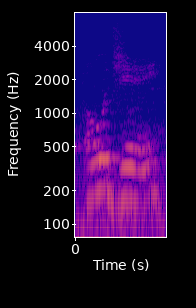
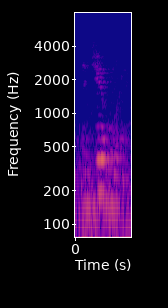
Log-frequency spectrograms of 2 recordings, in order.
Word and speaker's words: Ojibwe: Okay, different spelling, pronounced the same though, Ojibwe.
